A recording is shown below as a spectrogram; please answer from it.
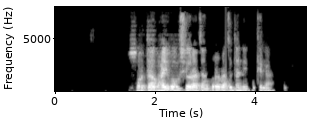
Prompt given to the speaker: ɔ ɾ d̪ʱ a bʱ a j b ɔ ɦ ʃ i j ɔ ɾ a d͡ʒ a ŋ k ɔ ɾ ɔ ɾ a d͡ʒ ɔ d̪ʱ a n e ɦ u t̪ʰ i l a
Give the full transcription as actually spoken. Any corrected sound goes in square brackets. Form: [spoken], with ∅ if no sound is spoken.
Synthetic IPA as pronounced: ɔ ɾ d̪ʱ a bʱ a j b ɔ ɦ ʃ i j ɔ ɾ a d͡ʒ a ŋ k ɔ ɾ ɔ ɾ a d͡ʒ ɔ d̪ʱ a n [i] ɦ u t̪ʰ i l a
